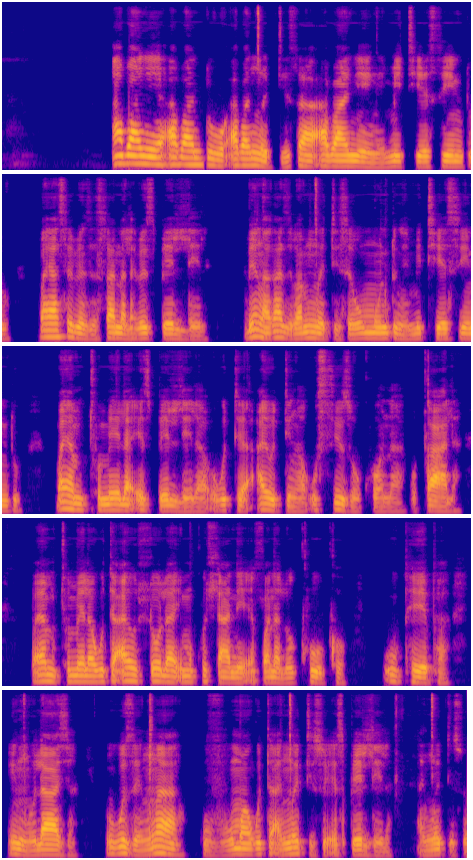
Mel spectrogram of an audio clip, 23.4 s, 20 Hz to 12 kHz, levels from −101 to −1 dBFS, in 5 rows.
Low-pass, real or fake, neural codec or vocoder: 10.8 kHz; real; none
